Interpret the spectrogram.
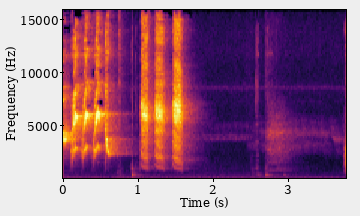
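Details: Long-tailed shrike voice to entice other shrikes to respond: quick whistled chatter, then three loud harsh notes, a quiet gap with a faint scratchy sound, and a final sharp note.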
